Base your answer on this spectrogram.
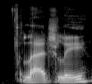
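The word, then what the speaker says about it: Ladj Ly: Lajli.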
